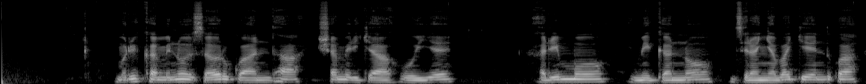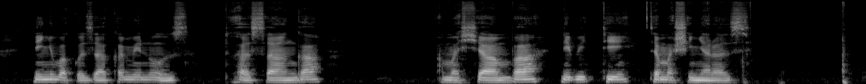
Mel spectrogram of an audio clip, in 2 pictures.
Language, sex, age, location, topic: Kinyarwanda, female, 25-35, Huye, education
